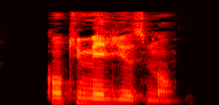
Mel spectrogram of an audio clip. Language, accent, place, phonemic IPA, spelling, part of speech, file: French, France, Lyon, /kɔ̃.ty.me.ljøz.mɑ̃/, contumélieusement, adverb, LL-Q150 (fra)-contumélieusement.wav
- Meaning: contumeliously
